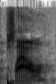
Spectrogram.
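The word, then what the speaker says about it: Plough: Illinois, Bree Feeney from Plow, which is spelled P-L-O-V-G-H, but pronounced P-L-O-W, if you would.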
